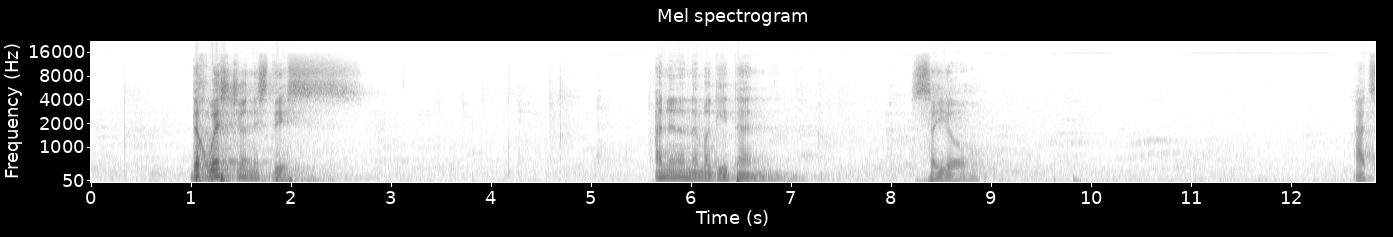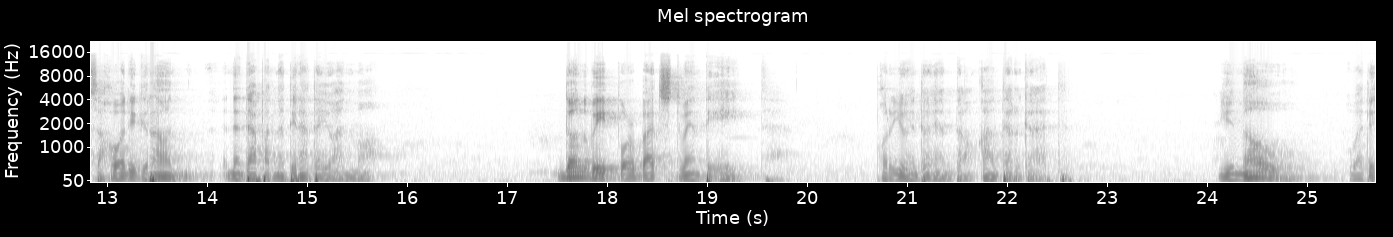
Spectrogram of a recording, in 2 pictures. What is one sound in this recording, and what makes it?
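A man speaks with animation into a microphone through loudspeakers, in bursts with pauses, in a large echoing hall.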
